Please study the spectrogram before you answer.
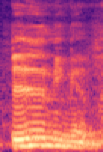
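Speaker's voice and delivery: attempted Brummie accent on "Birmingham"; mock Birmingham accent; local Birmingham accent. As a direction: say "Birmingham" as Brummie locals would, vowels bent. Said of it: "or as they call it".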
